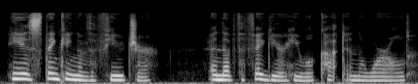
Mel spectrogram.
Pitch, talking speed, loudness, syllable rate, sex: 205 Hz, 230 wpm, -16 LUFS, 5.8 syllables/s, female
